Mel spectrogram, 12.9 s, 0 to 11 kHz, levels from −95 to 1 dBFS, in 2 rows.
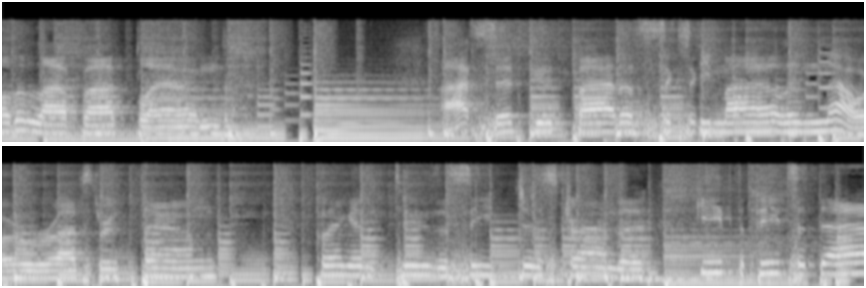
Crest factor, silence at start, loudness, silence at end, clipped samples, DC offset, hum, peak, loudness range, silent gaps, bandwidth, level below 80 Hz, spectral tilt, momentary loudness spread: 14 dB; 0 s; -16 LUFS; 0 s; under 0.1%; 1%; none; -2 dBFS; 2 LU; none; 7.6 kHz; -24 dBFS; -6.5 dB/octave; 5 LU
